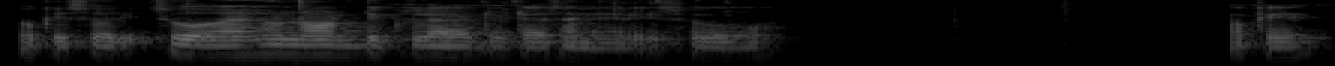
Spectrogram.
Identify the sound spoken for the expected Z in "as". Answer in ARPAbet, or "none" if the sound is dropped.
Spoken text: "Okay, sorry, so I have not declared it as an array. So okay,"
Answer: S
